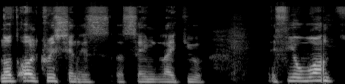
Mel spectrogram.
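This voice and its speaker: A man with a non-native accent speaks at a fairly high pitch. His voice sounds dry and close, with no echo. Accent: foreign, non-native English. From Syria. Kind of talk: religious debate. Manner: halting, many fillers; polite, friendly.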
